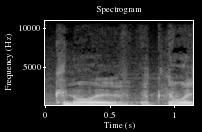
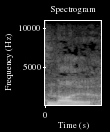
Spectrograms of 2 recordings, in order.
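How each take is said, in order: First: The initial K is clearly pronounced. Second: The initial K is silent. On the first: The name is said the German way. The speaker calls it right. "Knoll finde ich einfach schöner" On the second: The name is said the English way. The speaker calls it wrong. "als Knoll"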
